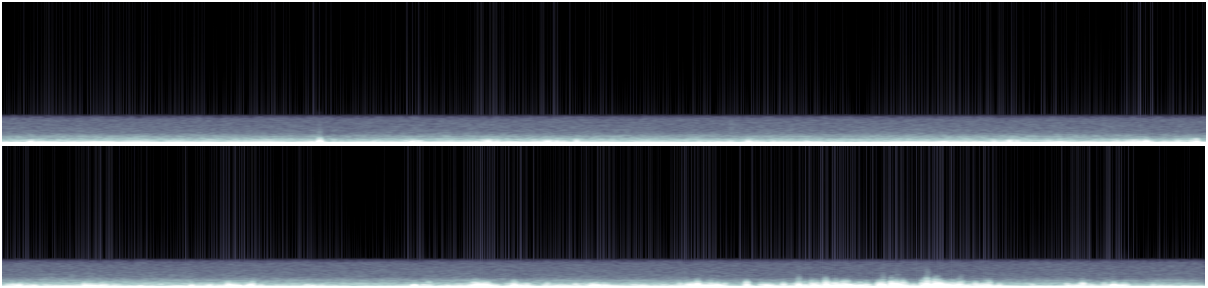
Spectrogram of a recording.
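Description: Vertical-axis wind turbine running, its large chain-rimmed base wheel and drive giving a steady low mechanical hum. Wind buffets the microphone in gusts, stronger in the second half.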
